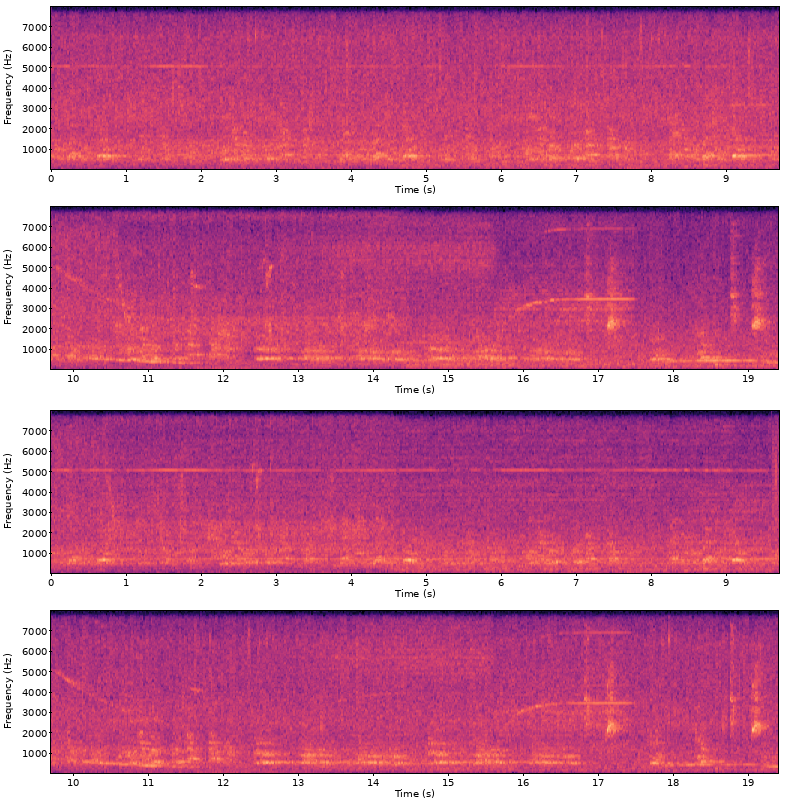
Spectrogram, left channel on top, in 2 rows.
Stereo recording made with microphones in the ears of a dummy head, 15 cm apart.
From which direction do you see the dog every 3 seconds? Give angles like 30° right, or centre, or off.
30° left, 30° left, 20° left, 20° right, 50° right, 50° right, 50° right.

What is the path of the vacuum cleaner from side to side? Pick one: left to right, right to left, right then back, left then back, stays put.
stays put.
